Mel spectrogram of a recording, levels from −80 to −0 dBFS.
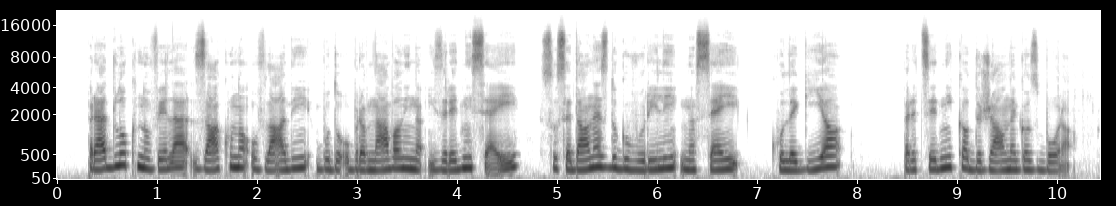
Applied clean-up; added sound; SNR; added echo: none; none; none; none.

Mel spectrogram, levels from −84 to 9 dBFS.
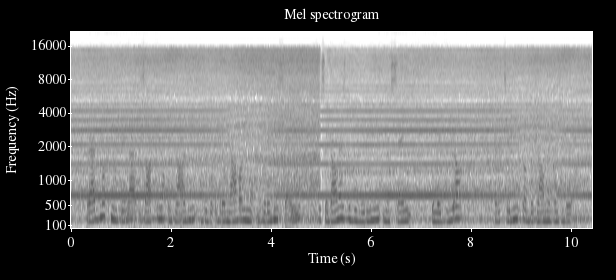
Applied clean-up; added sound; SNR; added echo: none; Hiss + Bowed string instrument; -3 dB; none.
